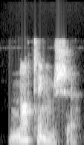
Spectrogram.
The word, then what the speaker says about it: Nottinghamshire: shire, of course, but in these place names, in combination with the names of towns, for instance, this is pronounced sh. So we have Oxfordshire, Nottinghamshire. Remember that ham is just pronounced so Nottinghamshire.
